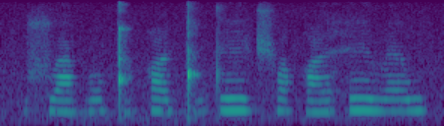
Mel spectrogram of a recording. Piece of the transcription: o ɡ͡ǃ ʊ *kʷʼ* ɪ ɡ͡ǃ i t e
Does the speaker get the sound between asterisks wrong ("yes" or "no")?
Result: yes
